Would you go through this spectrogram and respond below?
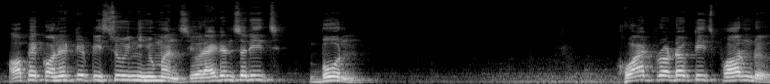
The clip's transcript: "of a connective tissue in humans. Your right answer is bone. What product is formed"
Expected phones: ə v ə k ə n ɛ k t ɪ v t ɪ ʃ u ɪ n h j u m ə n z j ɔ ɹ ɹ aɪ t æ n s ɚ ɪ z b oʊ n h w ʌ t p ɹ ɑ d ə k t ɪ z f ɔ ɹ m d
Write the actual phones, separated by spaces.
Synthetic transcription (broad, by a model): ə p ə k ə n ɛ k t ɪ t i s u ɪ n h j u m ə n s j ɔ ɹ ɹ aɪ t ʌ n s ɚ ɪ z b oʊ n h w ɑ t p ɹ ɑ d ə k t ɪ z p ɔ ɹ m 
